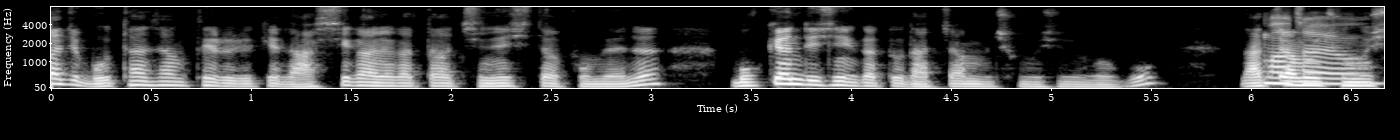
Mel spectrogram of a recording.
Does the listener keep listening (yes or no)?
yes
